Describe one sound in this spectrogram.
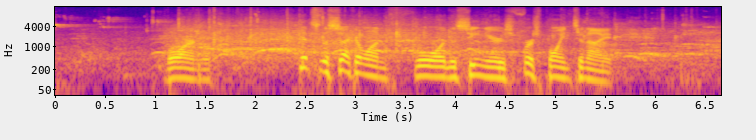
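A crowd of young people cheers and chants loudly in an echoing gym.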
